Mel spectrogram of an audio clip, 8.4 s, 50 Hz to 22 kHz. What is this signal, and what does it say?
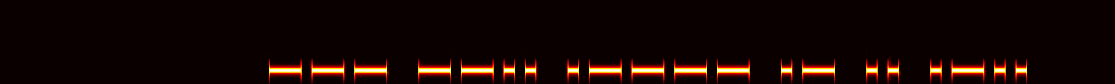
Morse code, heard as a keyed tone, about 15 wpm, 700 Hz. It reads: OZ1AIL
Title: DXCC-100 Call Signs - 6 Characters - 15wpm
